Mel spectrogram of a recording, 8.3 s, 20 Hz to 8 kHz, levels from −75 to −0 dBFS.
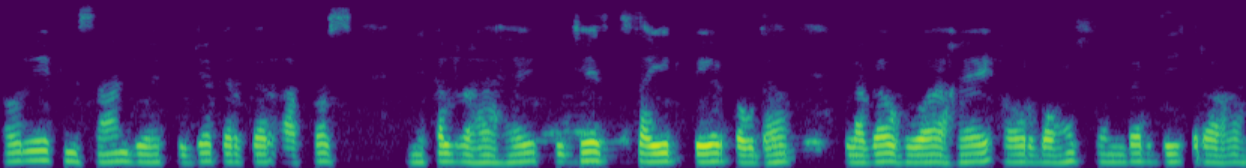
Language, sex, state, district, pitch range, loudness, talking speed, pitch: Hindi, male, Chhattisgarh, Balrampur, 135-150 Hz, -18 LUFS, 160 wpm, 140 Hz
